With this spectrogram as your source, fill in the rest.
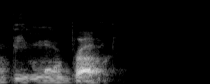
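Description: A man speaks into a microphone in an echoing hall.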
